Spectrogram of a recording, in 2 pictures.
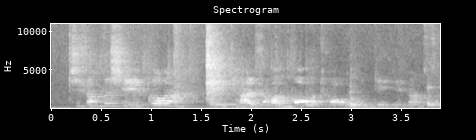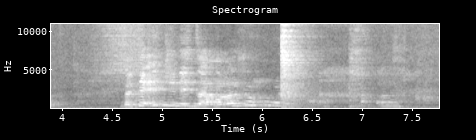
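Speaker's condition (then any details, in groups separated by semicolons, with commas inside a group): No condition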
